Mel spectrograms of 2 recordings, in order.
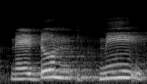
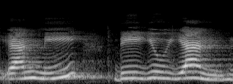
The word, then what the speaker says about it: Nedun: Nedun. N-E-D-U-N.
